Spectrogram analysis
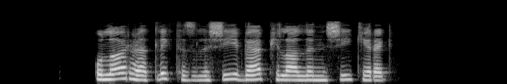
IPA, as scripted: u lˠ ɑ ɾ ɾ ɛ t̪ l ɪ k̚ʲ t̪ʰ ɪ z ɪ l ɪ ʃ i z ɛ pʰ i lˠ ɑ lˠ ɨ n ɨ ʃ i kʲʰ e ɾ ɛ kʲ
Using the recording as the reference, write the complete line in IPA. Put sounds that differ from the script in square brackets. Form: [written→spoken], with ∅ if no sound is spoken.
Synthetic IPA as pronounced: u lˠ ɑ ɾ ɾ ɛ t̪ l ɪ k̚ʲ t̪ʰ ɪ z ɪ l ɪ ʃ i [z→v] ɛ pʰ i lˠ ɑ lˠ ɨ n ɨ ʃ i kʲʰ e ɾ ɛ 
